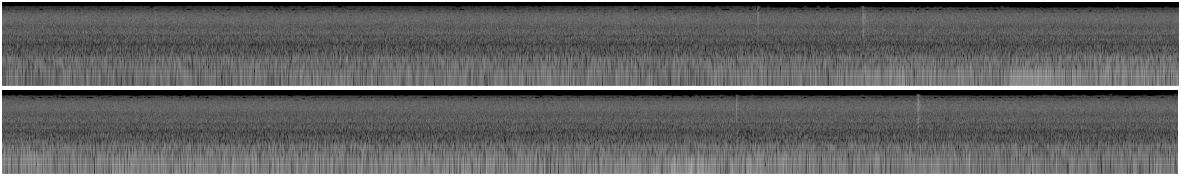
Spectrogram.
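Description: Low, steady rumble of a Ford Fiesta's engine and tyre noise, heard from inside the cabin, growing louder about twelve seconds in as the car pulls away from a stop and drives on a wet road.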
